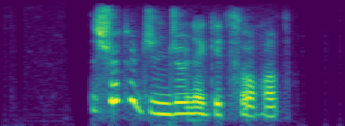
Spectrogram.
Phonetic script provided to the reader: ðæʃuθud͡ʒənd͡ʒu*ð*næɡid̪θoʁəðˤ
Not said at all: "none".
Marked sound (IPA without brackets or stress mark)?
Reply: none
